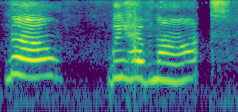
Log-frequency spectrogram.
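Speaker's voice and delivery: high, loud exasperated comeback; indignant retort. Acted. Answering the smug space question, loud and indignant. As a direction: fire it back, high and loud.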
